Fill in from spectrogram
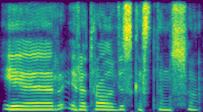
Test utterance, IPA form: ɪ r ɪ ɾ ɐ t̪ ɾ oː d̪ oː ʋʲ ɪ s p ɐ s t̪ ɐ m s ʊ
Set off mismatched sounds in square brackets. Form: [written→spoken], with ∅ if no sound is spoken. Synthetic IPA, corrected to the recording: ɪ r ɪ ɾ ɐ t̪ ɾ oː d̪ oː ʋʲ ɪ s [p→k] ɐ s t̪ ɐ m s ʊ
